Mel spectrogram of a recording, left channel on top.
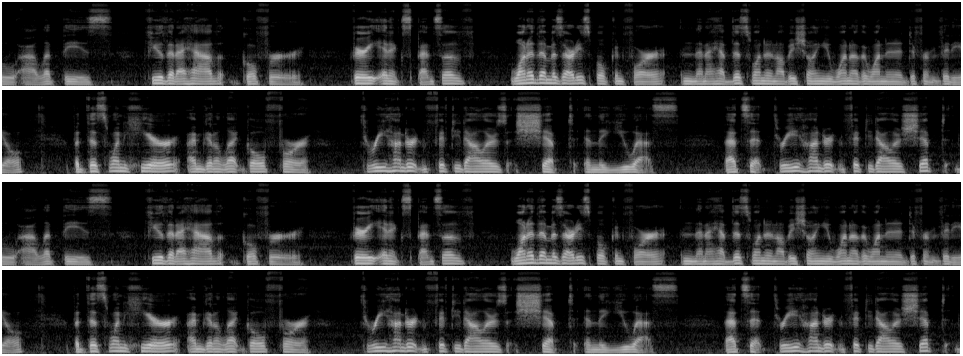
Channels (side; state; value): both; normal; correlation 0.95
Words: let these few that I have go for very inexpensive. One of them is already spoken for, and then I have this one, and I'll be showing you one other one in a different video. But this one here, I'm going to let go for $350 shipped in the US. That's it, $350 shipped.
